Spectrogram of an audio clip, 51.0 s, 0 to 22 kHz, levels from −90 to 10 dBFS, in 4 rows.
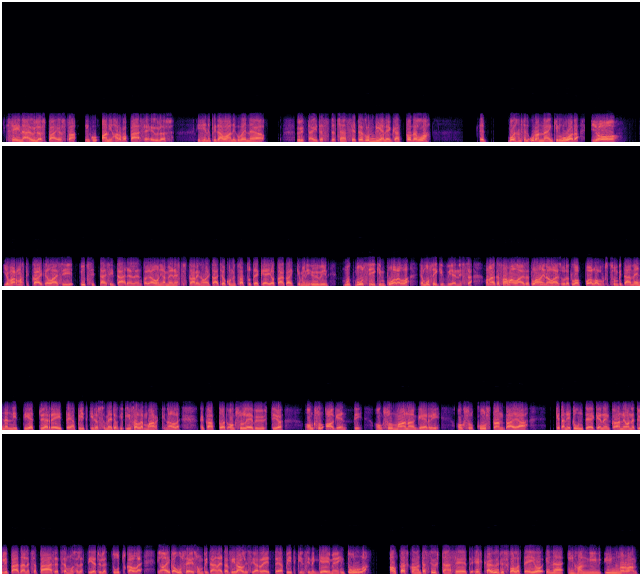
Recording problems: distortion; heavy; 6 dB below the speech
phone-call audio
uneven, jittery; strongly; from 2 to 47 s

